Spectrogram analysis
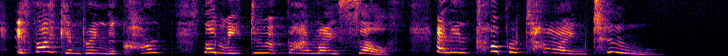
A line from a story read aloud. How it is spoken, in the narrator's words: cried Tom Thumb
